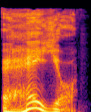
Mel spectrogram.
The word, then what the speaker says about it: Гейха: тоді коли чимось задоволений його звуть гейха це ім'я він вимовив як гейо у мене є милий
